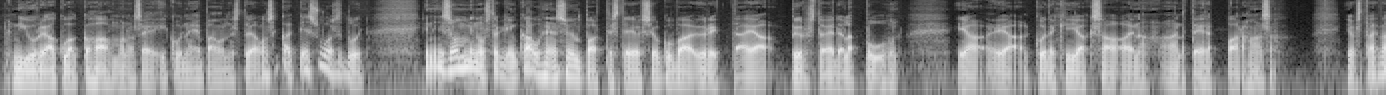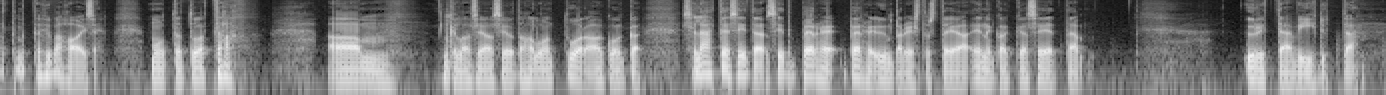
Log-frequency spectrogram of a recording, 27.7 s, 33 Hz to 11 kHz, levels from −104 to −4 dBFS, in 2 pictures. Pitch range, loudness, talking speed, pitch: 75-80 Hz, -19 LUFS, 130 wpm, 80 Hz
